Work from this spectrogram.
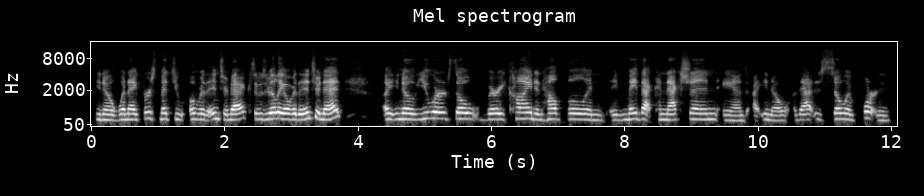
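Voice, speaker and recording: A woman's voice: mid-range voice, fairly even intonation, moderate pace, darkish tone. A woman with a mid-range voice hosts an interview over a remote call. She talks in an effusive, affirming way and uses many fillers. Her sound is dry, with no room echo. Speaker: podcast host. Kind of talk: interview conversation.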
